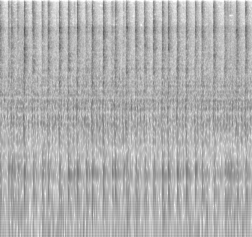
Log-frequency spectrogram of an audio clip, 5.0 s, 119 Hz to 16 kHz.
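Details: Yamaha DT125 two-stroke, warm idle after a top-end rebuild with the piston slap gone: a quick, even tinny rattle of about four or five clicks a second over a steady idle. The rattle is from the rear monoshock spring.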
